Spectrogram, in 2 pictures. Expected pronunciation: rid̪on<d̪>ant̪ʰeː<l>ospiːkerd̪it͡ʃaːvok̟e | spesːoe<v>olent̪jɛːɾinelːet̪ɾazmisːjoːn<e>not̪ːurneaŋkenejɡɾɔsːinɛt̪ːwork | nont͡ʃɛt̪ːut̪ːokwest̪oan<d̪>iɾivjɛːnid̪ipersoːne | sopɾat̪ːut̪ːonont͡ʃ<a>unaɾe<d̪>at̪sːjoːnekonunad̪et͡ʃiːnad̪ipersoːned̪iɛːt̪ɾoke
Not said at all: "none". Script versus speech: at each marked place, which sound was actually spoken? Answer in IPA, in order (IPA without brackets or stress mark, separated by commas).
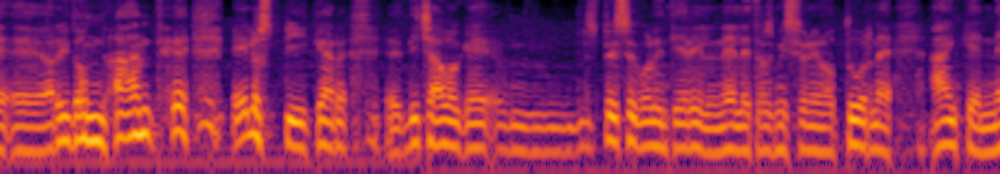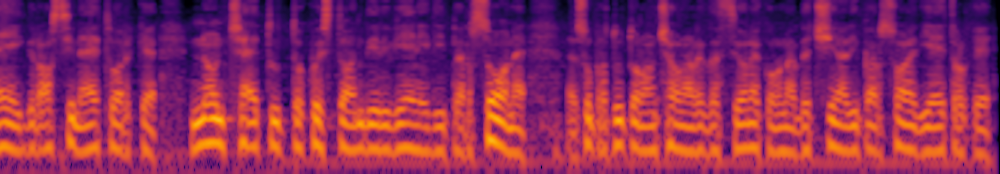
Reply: d̪, l, v, i, d̪, ɛ, d̪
